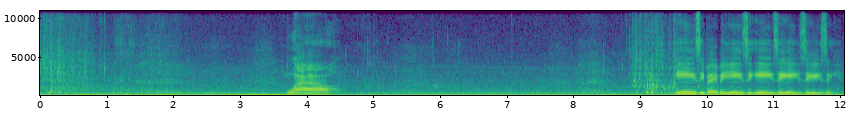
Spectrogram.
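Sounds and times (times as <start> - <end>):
fish splashing in water: 0.0 - 1.4, 8.8 - 9.6
wind buffeting microphone: 0.0 - 12.0.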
